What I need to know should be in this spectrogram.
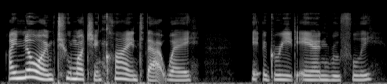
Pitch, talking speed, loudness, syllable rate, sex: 235 Hz, 170 wpm, -17 LUFS, 5.6 syllables/s, female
